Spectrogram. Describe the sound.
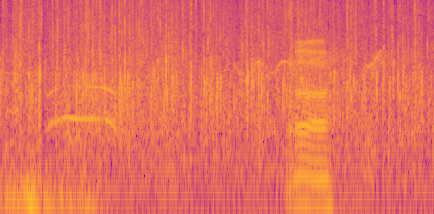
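A crowd breaks into steady, dense applause lasting a few seconds, with a short rising whistle early on and a brief voiced cheer rising above the clapping near the end.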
